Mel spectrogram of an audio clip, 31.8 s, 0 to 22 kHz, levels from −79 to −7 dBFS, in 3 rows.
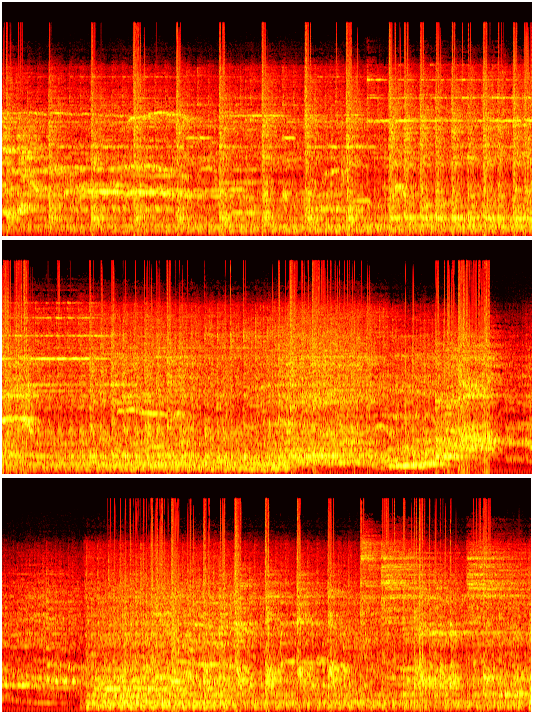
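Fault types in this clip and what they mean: integer overflow: Gain pushed the signal about 6 dB past the integer limit, and samples beyond it wrapped to the opposite sign instead of being limited. Roughly a third of a percent of samples cross it, giving sharp cracks on peaks throughout the clip.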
